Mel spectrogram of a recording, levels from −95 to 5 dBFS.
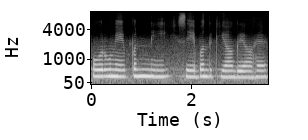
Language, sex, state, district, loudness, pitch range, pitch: Hindi, male, Haryana, Charkhi Dadri, -13 LUFS, 225-245 Hz, 235 Hz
